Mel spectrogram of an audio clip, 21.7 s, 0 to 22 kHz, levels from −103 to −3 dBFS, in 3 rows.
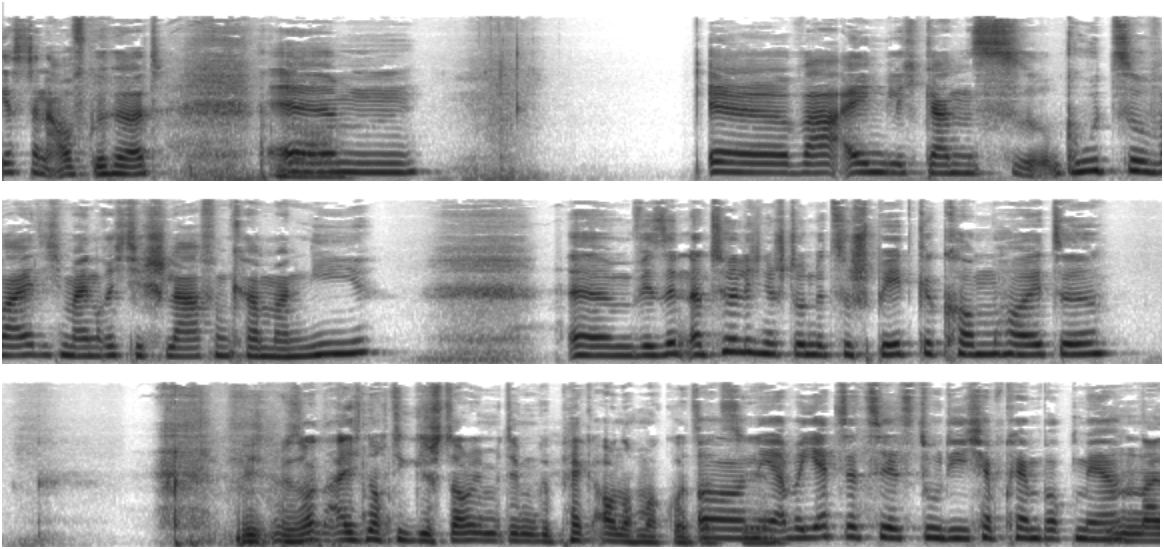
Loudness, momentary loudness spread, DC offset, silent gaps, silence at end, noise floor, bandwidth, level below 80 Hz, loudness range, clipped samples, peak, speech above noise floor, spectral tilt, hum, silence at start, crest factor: -19 LUFS; 10 LU; under 0.1%; none; 0 s; -74 dBFS; 15.5 kHz; -50 dBFS; 4 LU; under 0.1%; -2 dBFS; 55 dB; -4 dB/octave; none; 0 s; 18 dB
